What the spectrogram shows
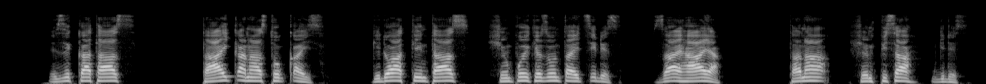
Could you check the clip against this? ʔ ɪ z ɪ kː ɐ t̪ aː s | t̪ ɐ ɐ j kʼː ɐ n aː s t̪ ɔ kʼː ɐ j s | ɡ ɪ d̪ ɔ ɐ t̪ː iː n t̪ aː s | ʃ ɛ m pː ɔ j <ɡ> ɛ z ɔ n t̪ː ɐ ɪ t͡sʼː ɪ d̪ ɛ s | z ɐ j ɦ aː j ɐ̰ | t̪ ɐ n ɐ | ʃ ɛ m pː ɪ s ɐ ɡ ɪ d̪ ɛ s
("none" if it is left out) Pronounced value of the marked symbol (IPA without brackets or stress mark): k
